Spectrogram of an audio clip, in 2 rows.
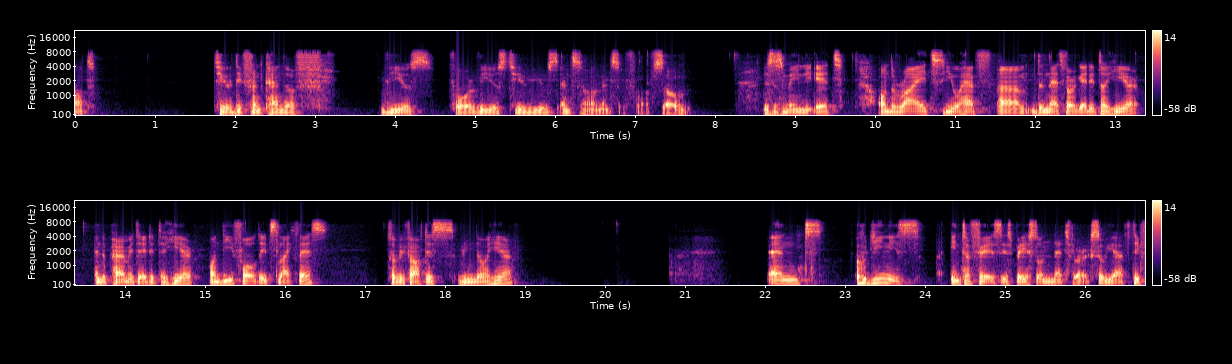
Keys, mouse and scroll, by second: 6.9 click, 10.7 click, 15.3 click, 19.9 click.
